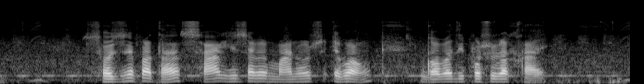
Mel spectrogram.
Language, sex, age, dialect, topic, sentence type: Bengali, male, 36-40, Standard Colloquial, agriculture, statement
